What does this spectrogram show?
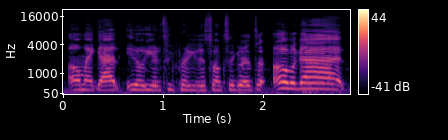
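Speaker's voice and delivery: mocking judgmental viewer. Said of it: "To my viewers that's gonna be like".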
